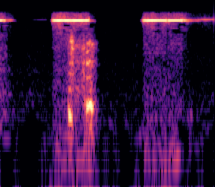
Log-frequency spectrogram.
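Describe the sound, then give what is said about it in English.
A fire alarm sounds shrill, high-pitched electronic beeps: three long, even tones separated by short gaps, the first cut off at the start. “But that's my fire alarm. Oh, cool. Yeah. It works.”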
